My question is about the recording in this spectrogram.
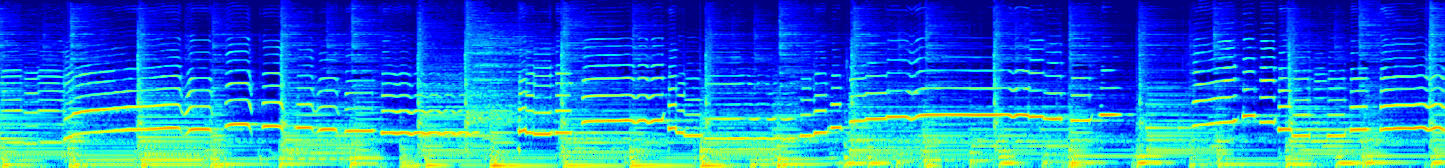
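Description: Trad jazz band in an instrumental break: a clarinet solo leads, with a swooping upward glide about half a second in and bending, vibrato-laden notes, over a rhythm section keeping the beat.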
